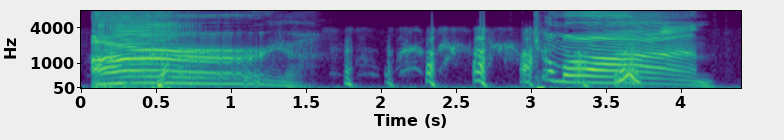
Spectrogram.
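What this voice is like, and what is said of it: Bad pirate voice. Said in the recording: “worst pirate impression”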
